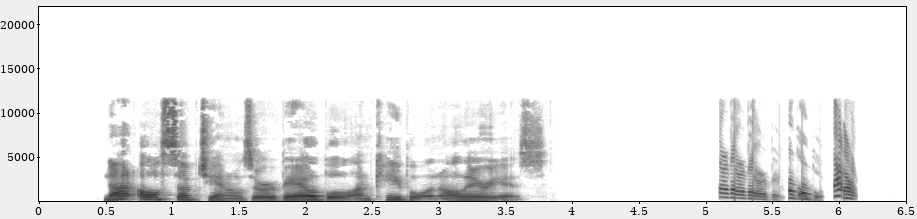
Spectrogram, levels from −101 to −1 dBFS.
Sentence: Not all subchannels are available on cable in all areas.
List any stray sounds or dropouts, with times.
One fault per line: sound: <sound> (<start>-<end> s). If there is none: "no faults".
sound: chirp (5.1-6.1 s)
